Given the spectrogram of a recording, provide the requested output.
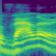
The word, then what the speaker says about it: VALR: So Valor, you know, as it's pronounced, it really stands for courage.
